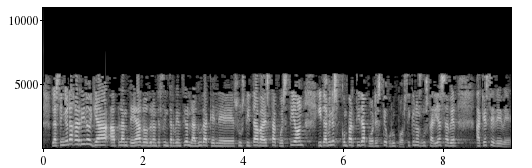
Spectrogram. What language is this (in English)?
Spanish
